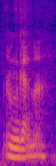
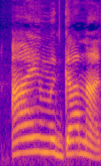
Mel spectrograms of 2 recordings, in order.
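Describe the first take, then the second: First: "I'm gonna" slurred and much softer; lazy delivery. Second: Said in the usual way. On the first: Shown as a demonstration. Teacher contrasting the lazy version, soft slur. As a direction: drop the energy on "I'm gonna". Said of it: "Act lazy and it's perfect". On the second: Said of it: "じゃなくて".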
